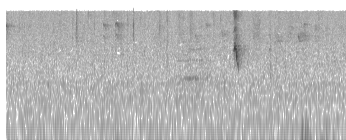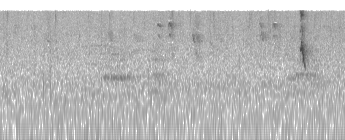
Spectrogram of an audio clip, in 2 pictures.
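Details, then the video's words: Lost creamy-bellied thrush fledgling calling for its parents gives two sharp, high, thin calls about five seconds apart, over a steady hiss like light rain. "Filhote de sabiá poca perdido, chamando os pais"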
